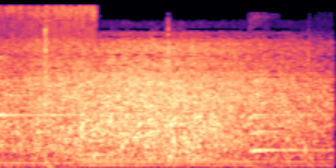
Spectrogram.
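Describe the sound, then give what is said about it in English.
A steady, hollow rushing like surf, the sea heard through a large conch shell held up to the ear on a beach, holding even and unbroken with a faint low hum beneath it and no voices. “Leo held the shell up to his ear and listened to the sound of the sea”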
